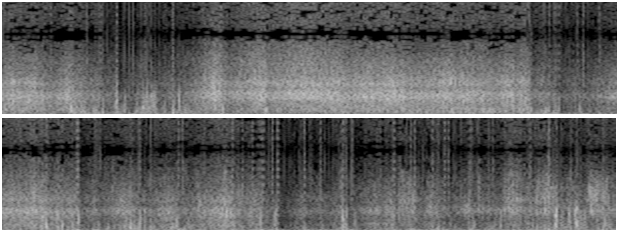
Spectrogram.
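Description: Strong wind buffeting the microphone in irregular gusts, over rough sea surf breaking and splashing against a concrete seawall.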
